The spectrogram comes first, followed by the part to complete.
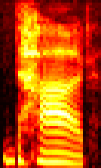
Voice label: Hindi knife edge

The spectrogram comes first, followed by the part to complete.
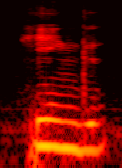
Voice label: "hing", Armenian

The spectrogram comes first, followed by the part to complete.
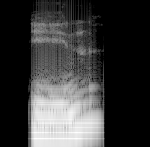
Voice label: "un" Welsh

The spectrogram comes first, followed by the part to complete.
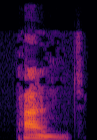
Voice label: "panch", Farsi

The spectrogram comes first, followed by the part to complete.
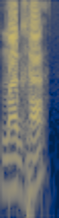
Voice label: "magha", Sanskrit

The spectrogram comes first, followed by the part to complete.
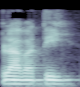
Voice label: "plavati", Slovenian

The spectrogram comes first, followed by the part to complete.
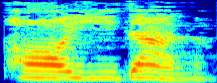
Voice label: "paayiidan", Persian

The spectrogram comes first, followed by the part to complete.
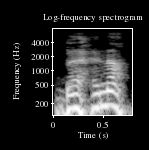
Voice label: "behna", Urdu

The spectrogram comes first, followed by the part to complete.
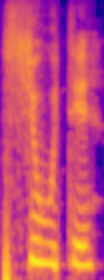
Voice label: "siuti", Lithuanian

